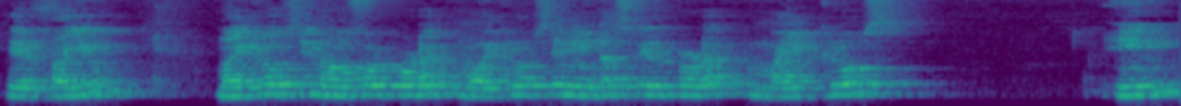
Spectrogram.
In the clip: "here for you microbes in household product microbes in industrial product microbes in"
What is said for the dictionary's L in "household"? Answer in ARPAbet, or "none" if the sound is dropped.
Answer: none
